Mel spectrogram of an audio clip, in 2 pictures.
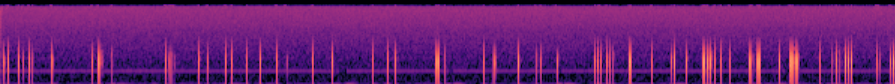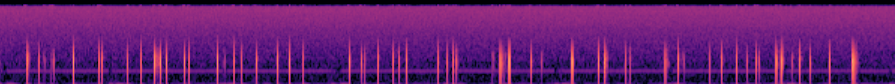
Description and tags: This is just a cable not plugged into anything going into a Nord Modular patch. So basically filtered and manipulated noise!
crackle, bits, nord, noise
